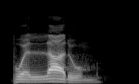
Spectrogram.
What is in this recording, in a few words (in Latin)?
"puellarum", latin; santillana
